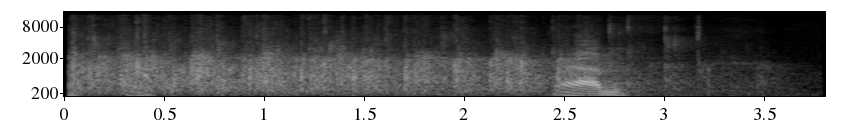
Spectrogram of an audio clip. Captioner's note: applause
